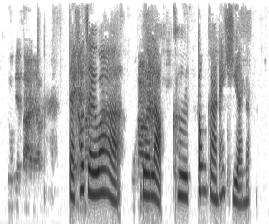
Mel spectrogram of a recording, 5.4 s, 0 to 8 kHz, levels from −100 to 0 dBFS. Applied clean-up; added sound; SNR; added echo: none; none; none; none.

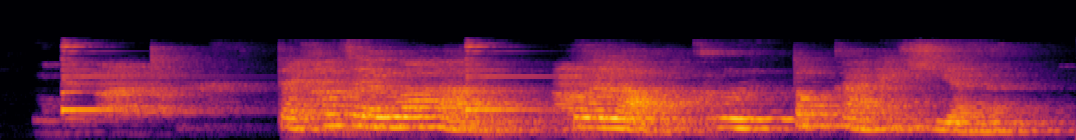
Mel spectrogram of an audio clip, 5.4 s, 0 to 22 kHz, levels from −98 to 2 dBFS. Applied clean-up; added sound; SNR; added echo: none; Bell; 10 dB; reverberation time 1.1 s.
